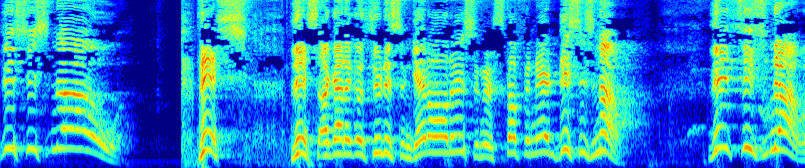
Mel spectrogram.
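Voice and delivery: high-pitched scolding shout. Real, not acted. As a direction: raise your voice, stretching out the rebuke. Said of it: "I'm really gonna raise my voice here".

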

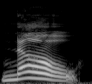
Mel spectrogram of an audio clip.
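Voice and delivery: loud, high, drawn-out refusal; exasperated shout; annoyed holler. A narrator's reading. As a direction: holler it at the order box, fed up. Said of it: "Gertrude hollered at the box, well beyond annoyed".

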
